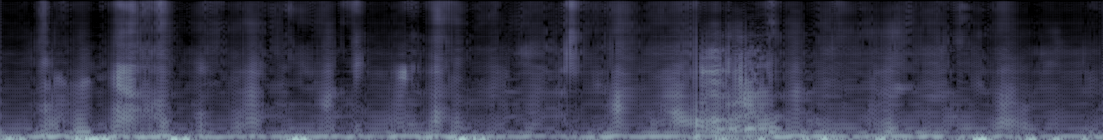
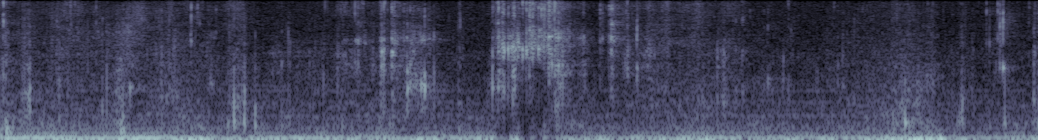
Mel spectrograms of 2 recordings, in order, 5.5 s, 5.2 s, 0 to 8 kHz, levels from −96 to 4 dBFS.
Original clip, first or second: second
